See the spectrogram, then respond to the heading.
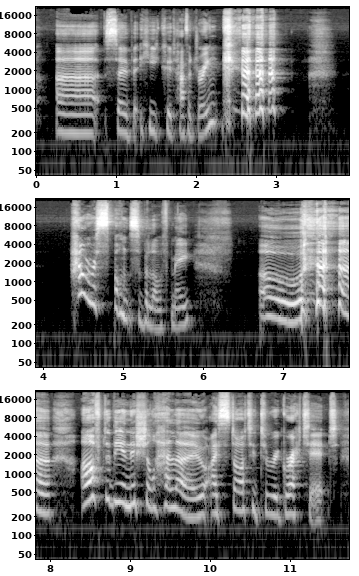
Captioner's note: laughing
